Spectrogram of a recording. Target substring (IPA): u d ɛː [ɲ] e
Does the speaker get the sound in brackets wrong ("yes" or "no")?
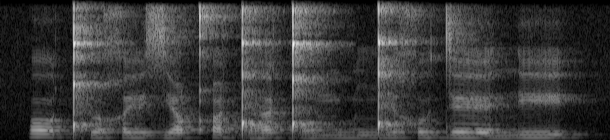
yes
